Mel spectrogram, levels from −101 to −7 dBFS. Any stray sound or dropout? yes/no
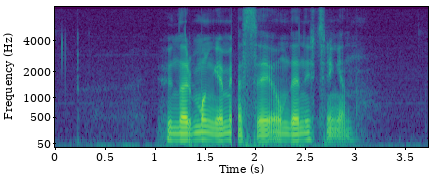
yes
